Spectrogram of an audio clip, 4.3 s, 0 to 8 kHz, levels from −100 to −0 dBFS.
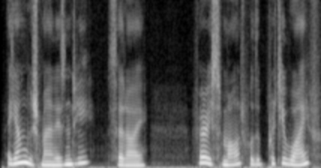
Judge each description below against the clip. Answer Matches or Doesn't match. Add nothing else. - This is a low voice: Doesn't match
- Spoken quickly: Doesn't match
